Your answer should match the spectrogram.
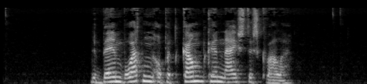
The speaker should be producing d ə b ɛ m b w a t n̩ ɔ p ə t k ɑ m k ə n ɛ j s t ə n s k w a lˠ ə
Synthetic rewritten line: d ə b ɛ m b w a t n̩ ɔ p ə t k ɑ m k ə n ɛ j s t ə s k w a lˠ ə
